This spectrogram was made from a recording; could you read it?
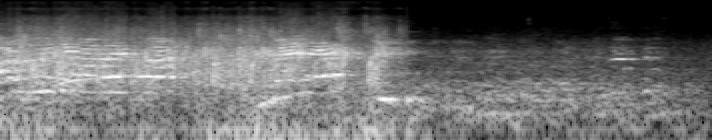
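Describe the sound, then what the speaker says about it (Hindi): An audience at a training event in Nainital bursts into hearty clapping mixed with chatter. The applause fades out after about two and a half seconds, leaving quieter room sound and a few murmurs. "जोरदार तालियां"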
